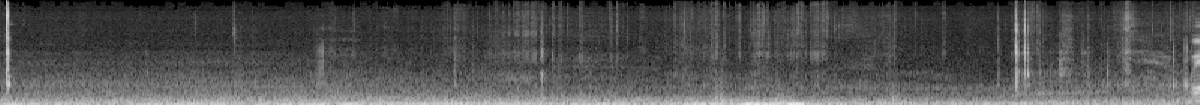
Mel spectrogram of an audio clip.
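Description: Car running on the road, heard from inside the cabin as a steady low rumble of engine and tyres, with a louder swell about six seconds in and a sharp knock near the end.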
